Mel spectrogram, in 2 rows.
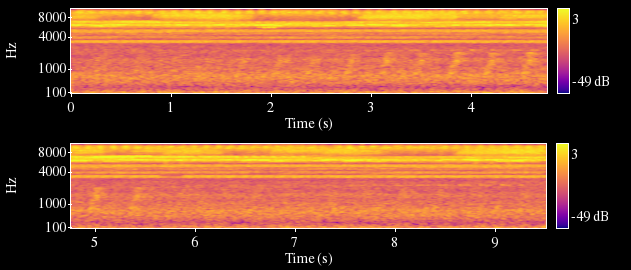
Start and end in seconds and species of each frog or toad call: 1.3	5.8	Iporanga white-lipped frog
12:30am

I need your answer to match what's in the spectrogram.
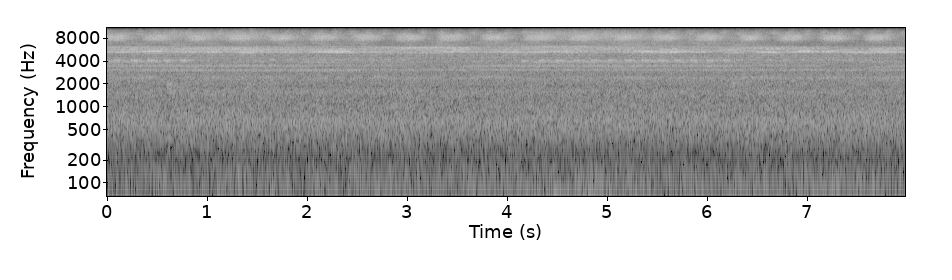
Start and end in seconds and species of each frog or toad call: none
11:30pm

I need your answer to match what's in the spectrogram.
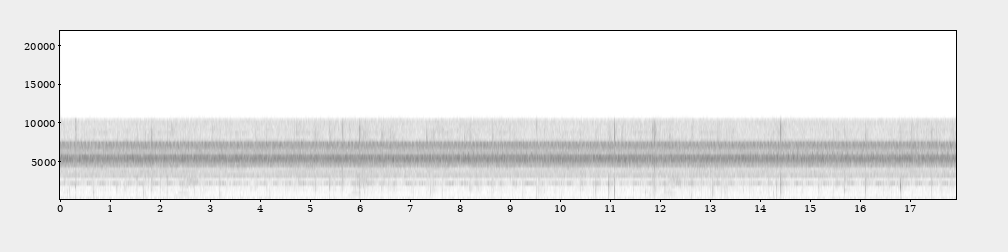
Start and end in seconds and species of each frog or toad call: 2.3	3.0	brown-spotted dwarf frog
5.7	6.4	brown-spotted dwarf frog
12.0	12.7	brown-spotted dwarf frog
2:45am

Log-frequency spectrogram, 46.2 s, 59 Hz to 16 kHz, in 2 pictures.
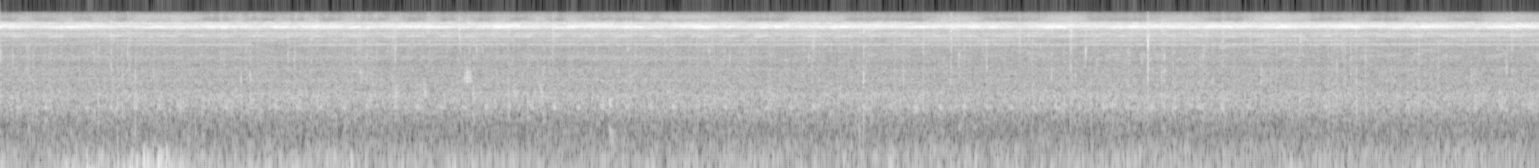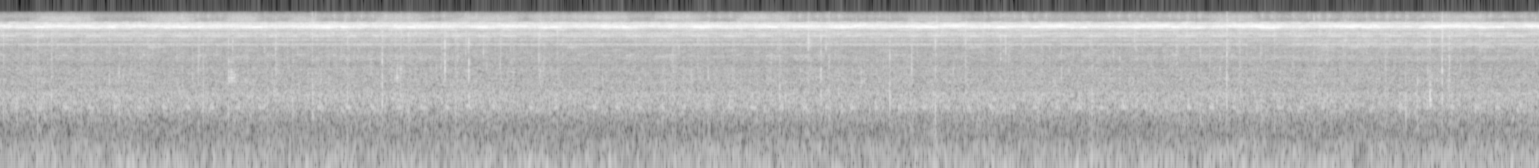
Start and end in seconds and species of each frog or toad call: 5.3	5.6	Phyllomedusa distincta
6.9	7.2	Phyllomedusa distincta
26.5	26.7	Phyllomedusa distincta
29.0	29.2	Phyllomedusa distincta
10:15pm

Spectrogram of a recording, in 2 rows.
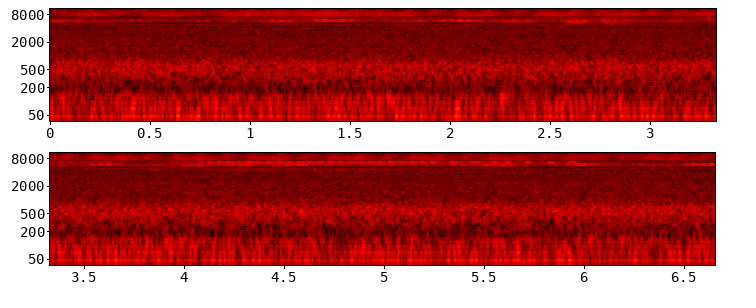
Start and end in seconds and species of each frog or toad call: none
1:30am

